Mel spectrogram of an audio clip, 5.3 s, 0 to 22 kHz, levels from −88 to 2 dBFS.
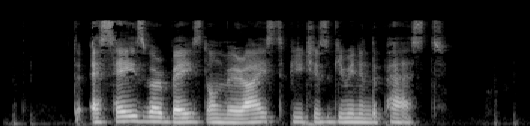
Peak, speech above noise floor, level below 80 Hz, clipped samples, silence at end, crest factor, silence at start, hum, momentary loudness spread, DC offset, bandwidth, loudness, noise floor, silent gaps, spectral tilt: -4 dBFS; 43 dB; -54 dBFS; under 0.1%; 0.9 s; 18 dB; 0.75 s; none; 19 LU; under 0.1%; 11.5 kHz; -22 LUFS; -65 dBFS; none; -6 dB/octave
